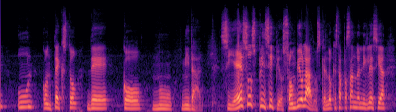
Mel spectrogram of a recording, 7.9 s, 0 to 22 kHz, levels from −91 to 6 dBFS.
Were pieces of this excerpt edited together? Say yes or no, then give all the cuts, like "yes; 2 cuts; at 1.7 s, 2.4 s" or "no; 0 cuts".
no; 0 cuts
